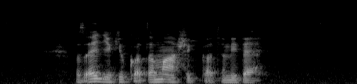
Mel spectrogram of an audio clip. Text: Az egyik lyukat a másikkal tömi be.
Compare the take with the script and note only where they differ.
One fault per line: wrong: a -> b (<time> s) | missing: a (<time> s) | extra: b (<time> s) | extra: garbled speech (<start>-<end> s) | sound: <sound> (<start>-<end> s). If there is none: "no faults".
no faults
